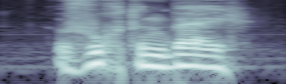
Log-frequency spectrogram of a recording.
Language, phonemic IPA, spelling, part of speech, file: Dutch, /ˈvuɣdə(n) ˈbɛi/, voegden bij, verb, Nl-voegden bij.ogg
- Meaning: inflection of bijvoegen: 1. plural past indicative 2. plural past subjunctive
